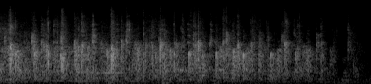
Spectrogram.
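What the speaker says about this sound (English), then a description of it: "Round of applause for Harvie S. playing the bass." Steady applause from a jazz club audience at Smalls in New York City, dense clapping that carries on throughout before tapering slightly at the end.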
